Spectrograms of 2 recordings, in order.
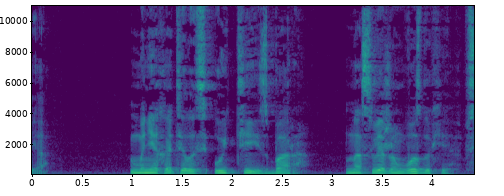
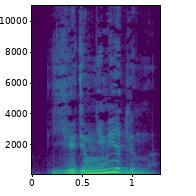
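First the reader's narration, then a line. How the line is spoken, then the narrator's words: Exclamation. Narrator (Russian): воскликнула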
